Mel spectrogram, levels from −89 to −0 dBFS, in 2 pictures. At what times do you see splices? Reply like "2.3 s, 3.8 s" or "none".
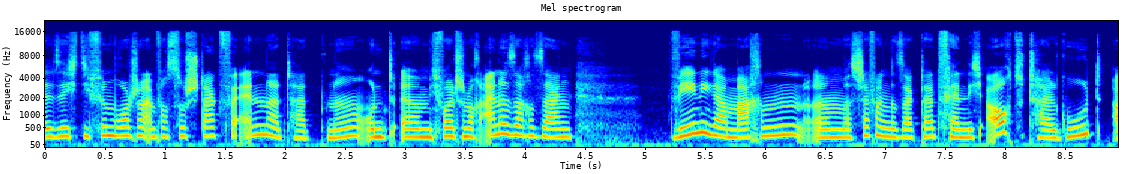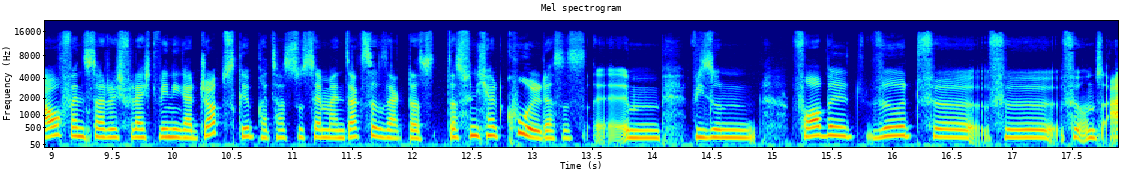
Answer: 10.7 s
